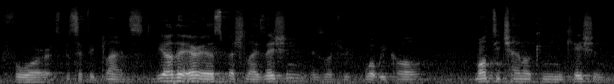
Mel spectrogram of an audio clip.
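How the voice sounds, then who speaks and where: A man's voice: mid-range voice, steady tone, brisk, darkish tone, slight background noise. Fluent man presenting his firm. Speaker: panelist, managing partner. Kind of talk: panel self-introduction. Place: conference panel.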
